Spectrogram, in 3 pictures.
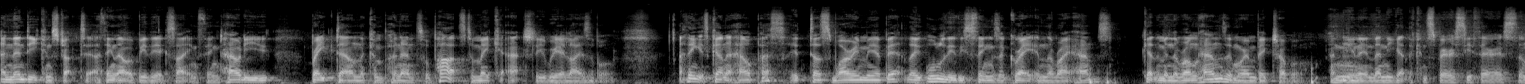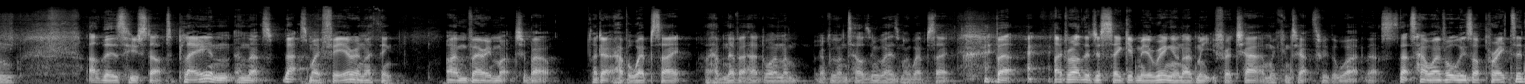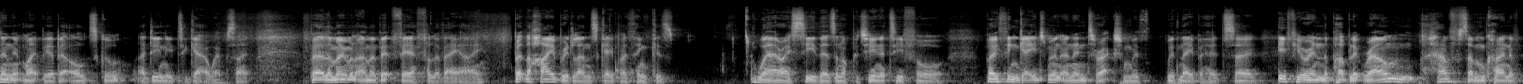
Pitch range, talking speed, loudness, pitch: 80-100 Hz, 250 wpm, -19 LUFS, 90 Hz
